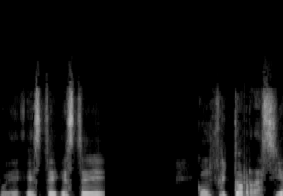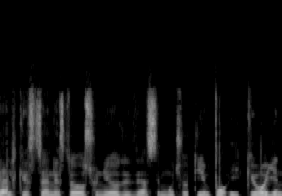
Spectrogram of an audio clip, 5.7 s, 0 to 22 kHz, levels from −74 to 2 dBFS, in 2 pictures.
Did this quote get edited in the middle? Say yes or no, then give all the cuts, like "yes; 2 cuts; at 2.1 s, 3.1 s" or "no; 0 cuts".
no; 0 cuts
